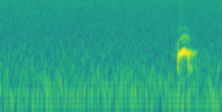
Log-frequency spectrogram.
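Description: Faint room tone, then near the end one brief high squeak from a marker dragged across the glass of a lightboard.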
